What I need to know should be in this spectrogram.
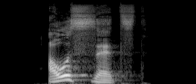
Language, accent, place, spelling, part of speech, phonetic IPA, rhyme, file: German, Germany, Berlin, aussetzt, verb, [ˈaʊ̯sˌzɛt͡st], -aʊ̯szɛt͡st, De-aussetzt.ogg
- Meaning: inflection of aussetzen: 1. second/third-person singular dependent present 2. second-person plural dependent present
